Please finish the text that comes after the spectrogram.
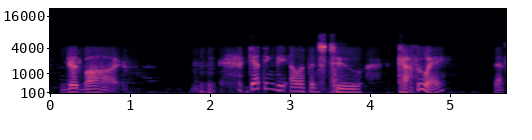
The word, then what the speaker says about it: Kafue: Getting the elephants to Kafue, that's how you pronounce it, it's a place in Gambia, can be a challenge.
